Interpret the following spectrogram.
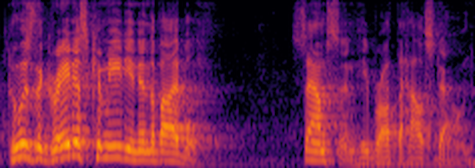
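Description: A middle-aged man preaching a sermon, a pastor with a deep voice who jokes playfully with his congregation. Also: a bit bright.

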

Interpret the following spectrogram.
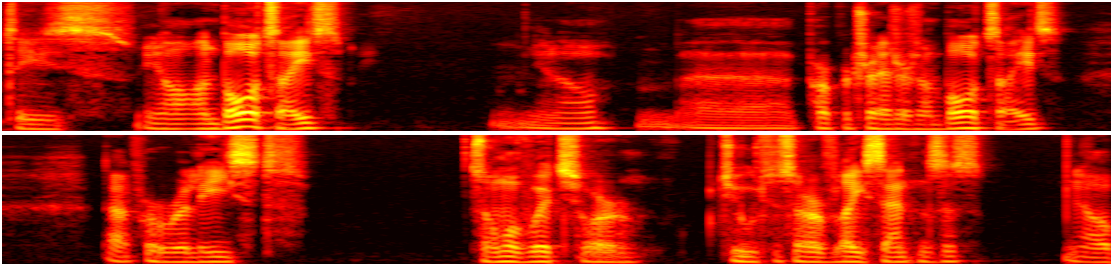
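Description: A man's voice: lowish voice, vocal fry. A man with an Irish accent, co-hosting a podcast in a casual, chatty way, laughing often and swearing now and then. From Ireland. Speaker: podcast co-host.

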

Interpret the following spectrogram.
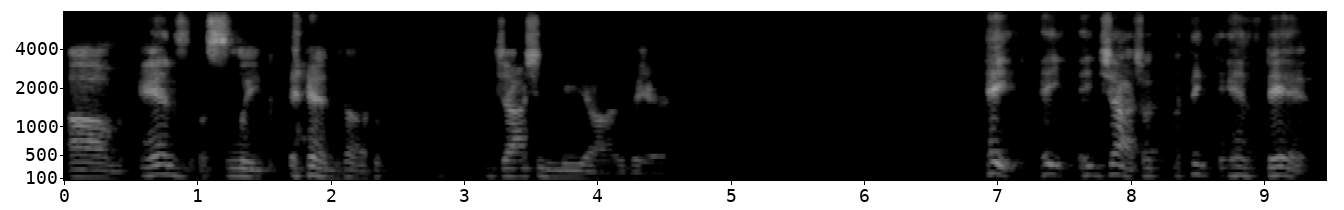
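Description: A man with a husky voice setting up improvised comedy scenes, hesitantly repeating himself. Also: medium pitch, slow, long pauses, highs cut off. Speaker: improv comedy performer calling scene changes.

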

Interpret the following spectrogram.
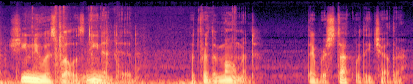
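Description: A man reading the narration of a radio play in a measured, wry storytelling manner. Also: sits low, very animated, dark tone, slight background noise. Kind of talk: scripted narration.

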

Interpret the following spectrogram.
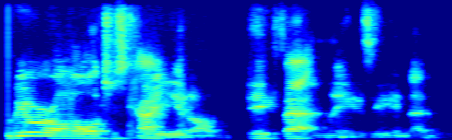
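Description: A young man in casual chat, speaking earnestly and haltingly with frequent "you know". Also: medium pitch, fairly bright tone. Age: young adult. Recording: echoey, dull lo-fi sound.

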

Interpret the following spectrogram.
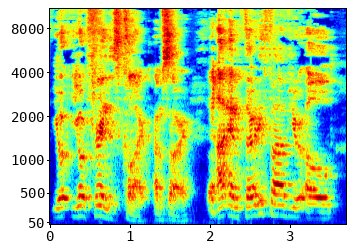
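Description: A man's voice: mid-range voice, sing-song, moderate pace, a little hiss or hum. A man casually reading text messages aloud for comedy, stumbling a little through broken English in an amused way. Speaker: podcast host. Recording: roomy echo, distant from the mic.

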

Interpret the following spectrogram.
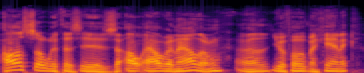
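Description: A man's voice: mid-range voice, moderate pace, a little mellow, no echo. A middle-aged man with a Boston accent hosting a radio talk show, rambling and joking with the gang and swearing casually. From Boston area, USA. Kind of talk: casual banter.

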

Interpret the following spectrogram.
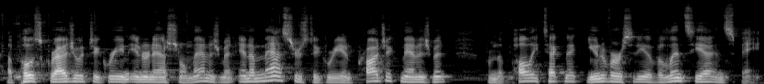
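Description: A man hosting a business podcast, reading a deliberate intro and then chatting casually with fillers. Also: on the low side. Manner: slow and deliberate in the intro, chatty with "you know" and "uh" in the interview. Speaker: podcast host.

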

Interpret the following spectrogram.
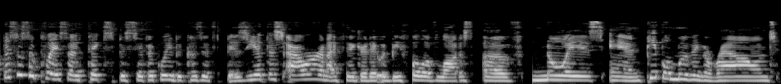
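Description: A woman's voice: mid-range voice, muffled recording. A woman playing a tabletop game, chatting and thinking aloud as she describes her character's actions. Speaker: player. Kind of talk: casual tabletop play and in-character narration.

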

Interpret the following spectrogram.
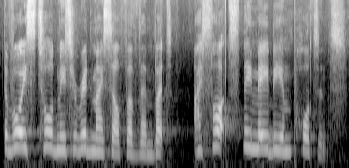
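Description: Woman playing a high-voiced, anxious Victorian housekeeper. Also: lively intonation, normal speed, darkish tone, close to an everyday voice. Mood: worried, confiding. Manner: deferential, formal, urgent. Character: anxious, loyal Victorian housekeeper, thirty years in service. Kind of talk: dramatic audio play acting.

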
